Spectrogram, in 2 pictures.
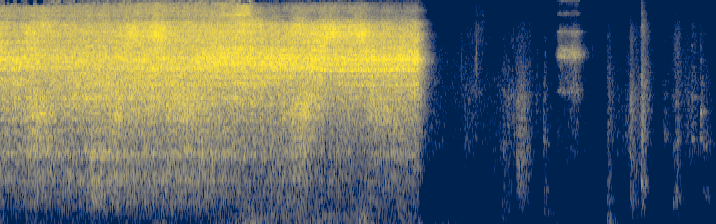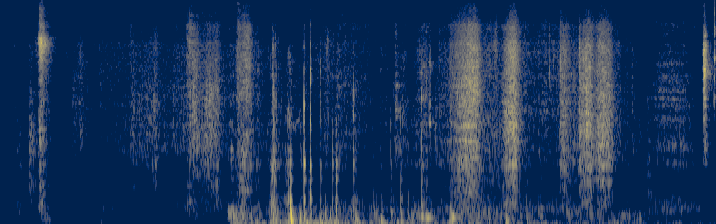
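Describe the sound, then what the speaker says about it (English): Compressed air blasts into a bug hole in a wooden bowl with a loud, steady hiss lasting about four seconds, followed by quieter shop handling noises and small knocks. "Got my compressed air."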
